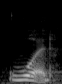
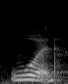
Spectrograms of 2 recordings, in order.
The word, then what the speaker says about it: would: Don't say the L in these words. Number 45, we say would. No L. Would.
